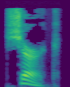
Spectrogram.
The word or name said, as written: shirk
